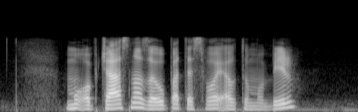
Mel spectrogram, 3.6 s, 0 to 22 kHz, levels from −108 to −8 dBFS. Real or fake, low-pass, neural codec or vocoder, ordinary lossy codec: real; 5.4 kHz; none; none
